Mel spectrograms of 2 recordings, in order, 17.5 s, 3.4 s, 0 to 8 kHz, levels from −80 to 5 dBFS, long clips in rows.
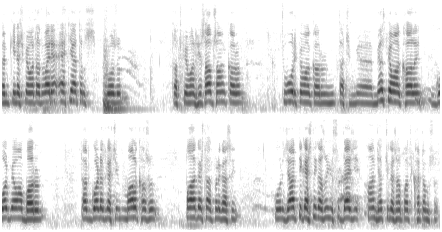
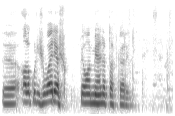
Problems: background conversations at intervals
